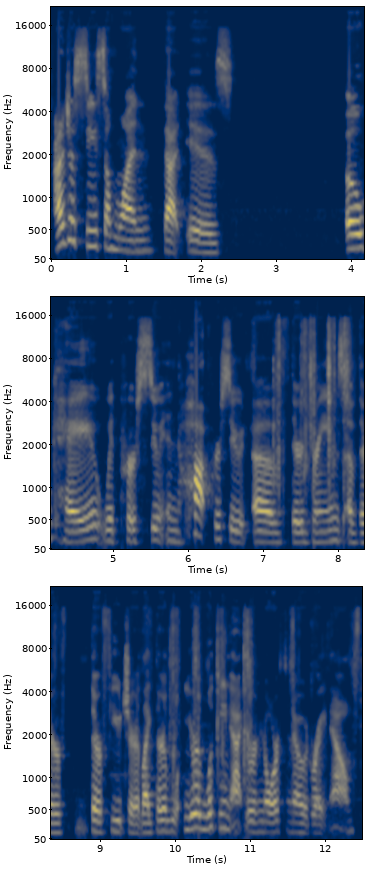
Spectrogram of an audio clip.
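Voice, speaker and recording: A woman reading tarot in a casual, chatty way, thinking aloud and repeating herself, her voice going hoarse. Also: low-pitched, slow, a little mellow, slight background noise. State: losing her voice. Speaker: tarot reader.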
